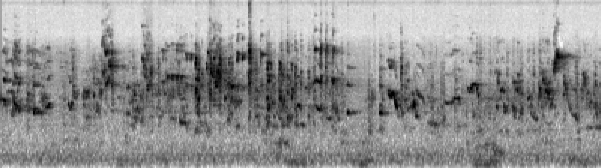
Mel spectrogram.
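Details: Budgies chattering nonstop, a dense, busy mix of quick chirps, squeaks and scratchy warbling notes that overlap throughout with little pause.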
